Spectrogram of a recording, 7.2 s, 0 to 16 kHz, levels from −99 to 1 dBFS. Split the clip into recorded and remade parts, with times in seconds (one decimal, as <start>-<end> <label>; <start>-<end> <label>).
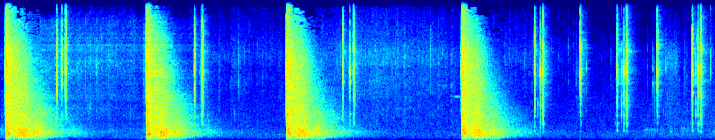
0.0-0.4 recorded; 0.4-2.0 remade; 2.0-7.2 recorded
